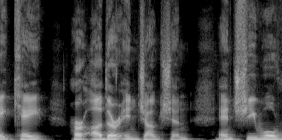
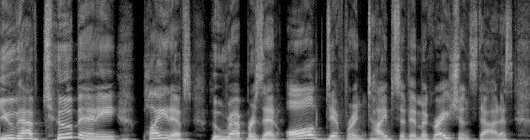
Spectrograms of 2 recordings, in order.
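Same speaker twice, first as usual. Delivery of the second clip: put-on whiny, whingeing, complaining tone; 4 semitones higher than usual. Acting out his biggest argument in court, in a put-on whining voice. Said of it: "This is my artist rendering".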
